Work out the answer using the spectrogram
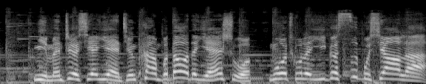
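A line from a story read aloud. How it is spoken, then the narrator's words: Mocking laughter. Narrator (Chinese): 围观的动物们呵呵大笑说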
